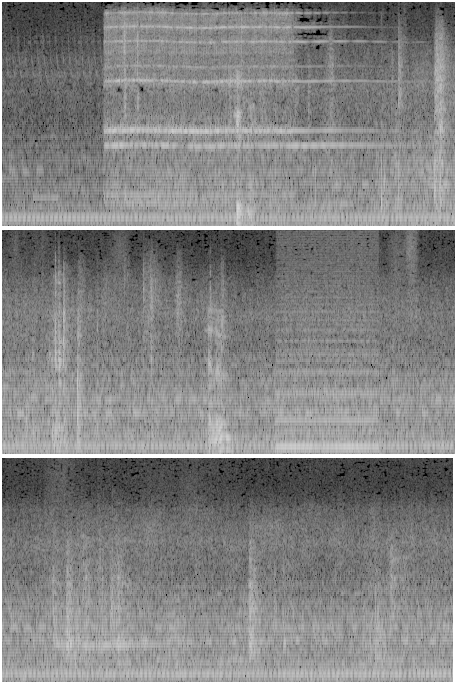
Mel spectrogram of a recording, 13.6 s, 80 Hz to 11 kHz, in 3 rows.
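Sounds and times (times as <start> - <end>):
pinball machine humming and buzzing: 0.0 - 13.5
speech: 2.3 - 2.6, 6.7 - 6.9
brief pinball machine electronic tones: 7.3 - 8.4.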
